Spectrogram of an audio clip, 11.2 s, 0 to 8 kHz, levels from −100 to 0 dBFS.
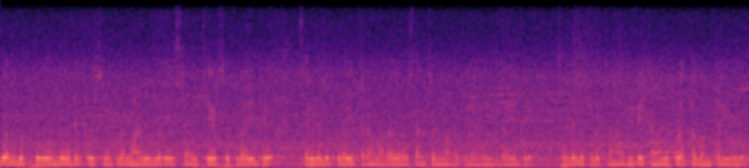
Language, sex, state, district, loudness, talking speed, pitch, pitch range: Kannada, female, Karnataka, Gulbarga, -29 LUFS, 100 wpm, 160 Hz, 155-165 Hz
